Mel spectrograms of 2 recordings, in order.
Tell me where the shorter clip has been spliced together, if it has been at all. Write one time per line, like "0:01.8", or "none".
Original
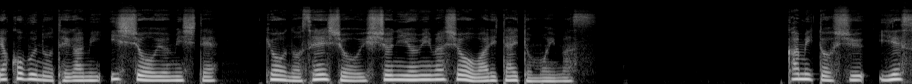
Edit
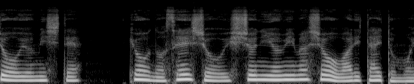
none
